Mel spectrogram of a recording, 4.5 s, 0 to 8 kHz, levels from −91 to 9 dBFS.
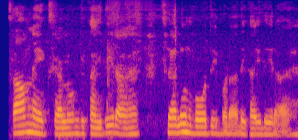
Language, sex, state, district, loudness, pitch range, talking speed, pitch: Hindi, female, Haryana, Charkhi Dadri, -16 LUFS, 135-160 Hz, 200 wpm, 140 Hz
